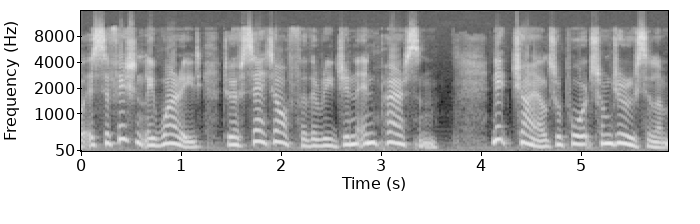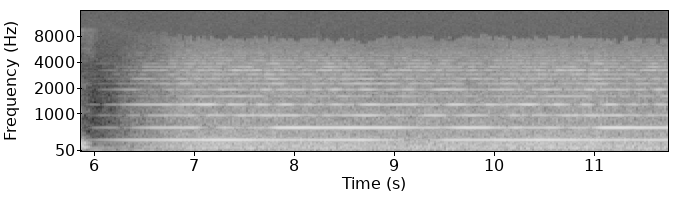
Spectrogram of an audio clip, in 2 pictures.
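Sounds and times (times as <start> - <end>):
speech: 0.0 - 6.1
city-wide siren marking start of Yom Kippur: 6.0 - 11.7.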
